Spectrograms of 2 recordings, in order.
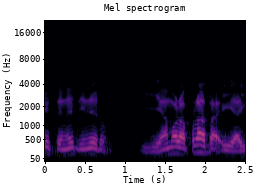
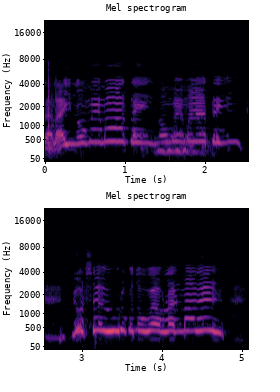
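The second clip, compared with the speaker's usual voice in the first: mock very high, loud, drawn-out, pleading panicked scream; 5 dB louder than usual. Retelling a churro seller's cry when taken up in a helicopter: imitating a panicked shout. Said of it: "empezó a gritar".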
